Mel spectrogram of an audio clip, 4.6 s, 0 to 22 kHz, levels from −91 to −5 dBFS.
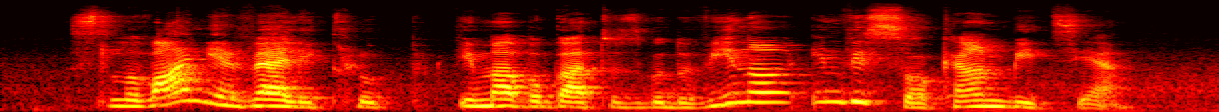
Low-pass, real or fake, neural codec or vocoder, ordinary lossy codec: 19.8 kHz; fake; vocoder, 44.1 kHz, 128 mel bands every 512 samples, BigVGAN v2; none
